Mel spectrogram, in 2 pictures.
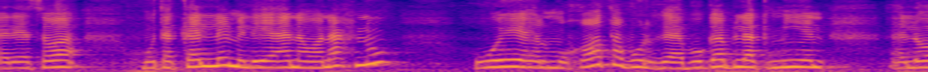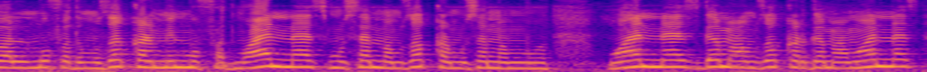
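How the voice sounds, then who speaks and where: A woman's voice: fairly high pitch, a little mellow, slight background noise. A woman with an Egyptian accent teaching a primary school Arabic lesson from a worksheet, patiently checking in with her students as she goes. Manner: patient, checks in with "okay?" often.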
